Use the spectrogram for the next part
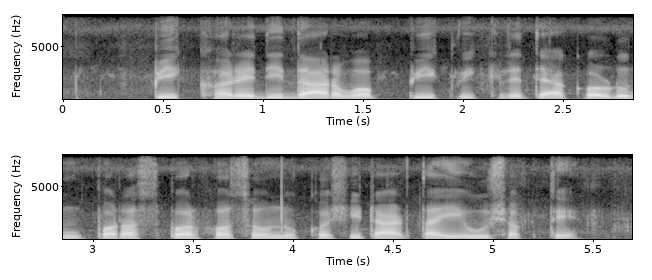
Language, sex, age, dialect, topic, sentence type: Marathi, male, 18-24, Northern Konkan, agriculture, question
